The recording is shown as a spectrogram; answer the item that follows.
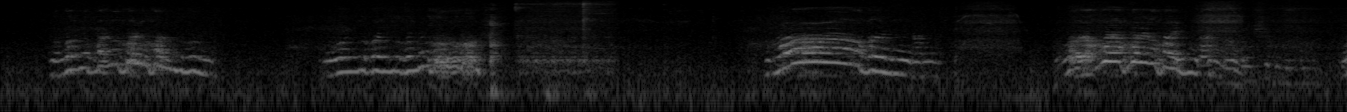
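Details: Cat giving four drawn-out, wavering meows, each about two seconds long with a rising then falling pitch, separated by short pauses in a quiet small room.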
